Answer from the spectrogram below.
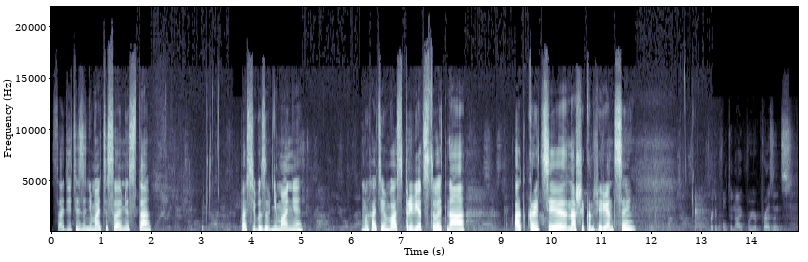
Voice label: Russian; iclrs symposium 2009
